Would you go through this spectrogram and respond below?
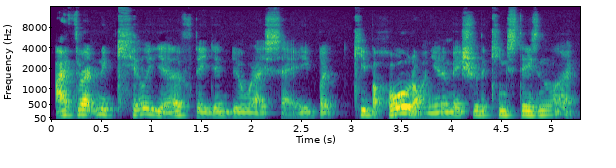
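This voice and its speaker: A man performs a bandit gang leader with a mid-pitched male voice. He is cocky yet oddly friendly, talking straight to the listener in loose, folksy slang. The delivery is a teasing, chatty ASMR roleplay monologue. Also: darkish tone, natural voice. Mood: matter-of-fact, teasing.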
